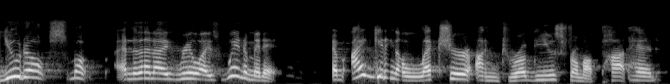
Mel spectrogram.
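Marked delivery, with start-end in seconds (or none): 0.0-1.1 high-pitched, irritated, angry scolding tone. Retelling getting lectured on drug use by a pothead, imitating angry scolding. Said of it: "He got mad".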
